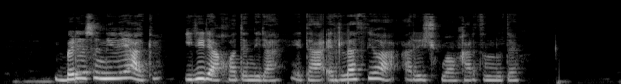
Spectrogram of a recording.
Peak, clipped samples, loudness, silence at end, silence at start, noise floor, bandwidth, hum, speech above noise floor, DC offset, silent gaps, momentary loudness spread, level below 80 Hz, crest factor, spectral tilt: -4 dBFS; under 0.1%; -22 LUFS; 0.6 s; 0.25 s; -68 dBFS; 11.5 kHz; none; 46 dB; under 0.1%; none; 14 LU; -58 dBFS; 18 dB; -5 dB/octave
